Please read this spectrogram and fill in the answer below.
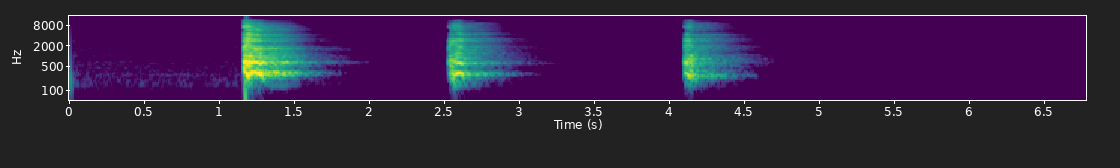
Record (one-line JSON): {"three_cough_length": "6.8 s", "three_cough_amplitude": 32768, "three_cough_signal_mean_std_ratio": 0.17, "survey_phase": "beta (2021-08-13 to 2022-03-07)", "age": "45-64", "gender": "Female", "wearing_mask": "No", "symptom_none": true, "smoker_status": "Never smoked", "respiratory_condition_asthma": false, "respiratory_condition_other": false, "recruitment_source": "REACT", "submission_delay": "1 day", "covid_test_result": "Negative", "covid_test_method": "RT-qPCR", "influenza_a_test_result": "Negative", "influenza_b_test_result": "Negative"}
